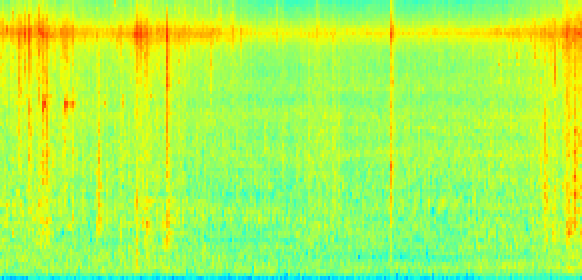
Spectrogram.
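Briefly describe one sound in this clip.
Stones and rubble clatter and knock.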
